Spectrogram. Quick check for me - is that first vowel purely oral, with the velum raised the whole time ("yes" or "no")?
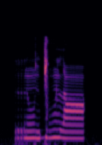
no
